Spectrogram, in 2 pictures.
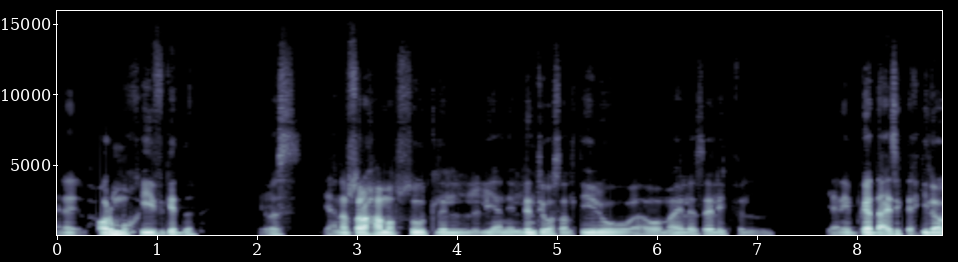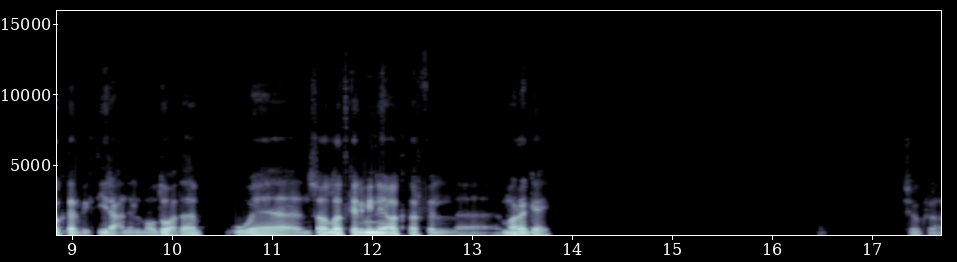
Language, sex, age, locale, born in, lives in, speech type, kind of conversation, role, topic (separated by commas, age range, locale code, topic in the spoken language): Arabic, male, 25-29, ar-EG, Egypt, Egypt, conversation, podcast, host, لو قدامك طريق مضمون وطريق فيه مغامرة، هتختار أنهي واحد؟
